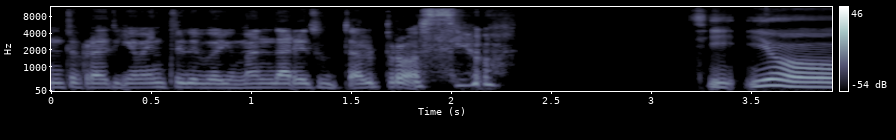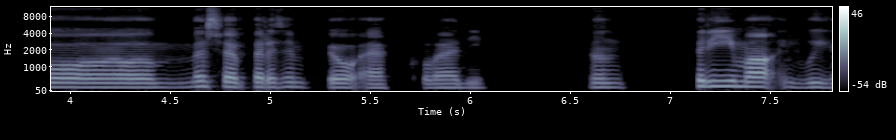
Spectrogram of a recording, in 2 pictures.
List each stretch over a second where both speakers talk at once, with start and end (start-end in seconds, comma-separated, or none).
none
